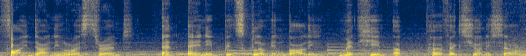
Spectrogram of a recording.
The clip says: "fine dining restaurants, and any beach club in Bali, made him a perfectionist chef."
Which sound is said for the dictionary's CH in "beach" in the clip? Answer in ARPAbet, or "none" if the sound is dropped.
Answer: S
